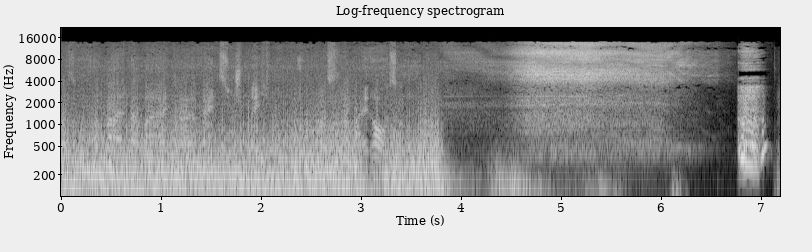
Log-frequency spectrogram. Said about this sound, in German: Dann schmeiße ich einmal den Föhn an und gucke, was dann passiert. Und am Schluss föhne ich noch einmal die Mikrofonkapsel direkt an.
